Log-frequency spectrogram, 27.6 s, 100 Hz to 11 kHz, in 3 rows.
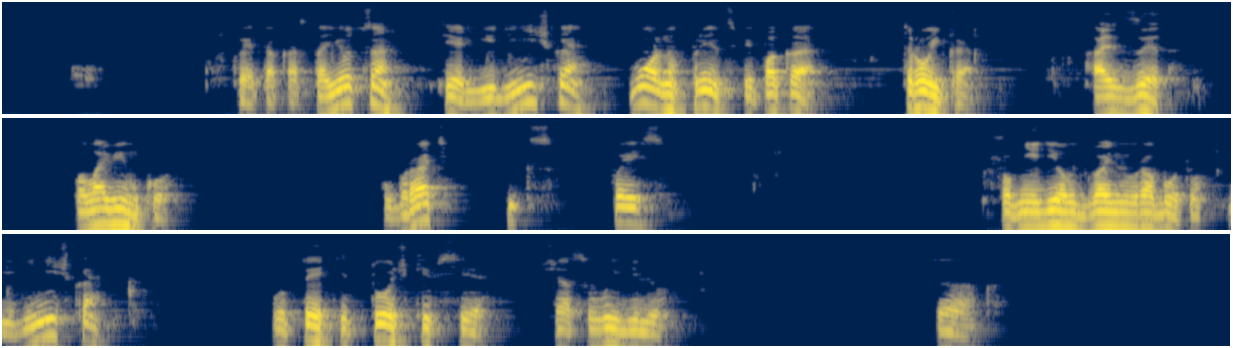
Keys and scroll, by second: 2.9 1, 6.4 3, 7.2 alt+z, 12.2 x, 14.1 alt+z, 17.6 1.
